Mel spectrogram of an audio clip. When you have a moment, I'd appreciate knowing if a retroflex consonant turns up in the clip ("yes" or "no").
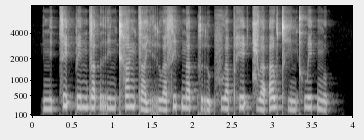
no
